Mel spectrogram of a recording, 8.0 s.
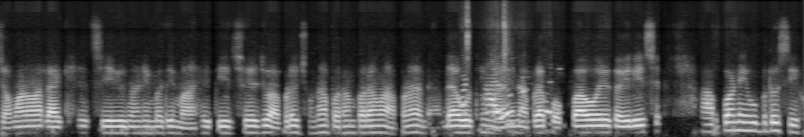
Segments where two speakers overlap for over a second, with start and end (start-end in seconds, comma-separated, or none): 4.6-6.1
